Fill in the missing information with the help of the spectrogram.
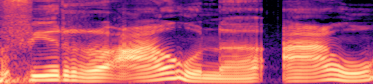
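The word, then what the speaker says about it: فِرْعَوْنَ: Kemudian di sini ada fir'auna, di sini ada wawu mati, di mana wawu mati ini didahului huruf yang berharokat fathah, ini dibaca lin juga ya, lin.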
